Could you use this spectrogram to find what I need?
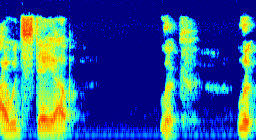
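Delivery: loud, words pushed out mid-yawn. Speaker tells the audience about their sleep habits: yawning. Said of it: "I'm yawning right now".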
